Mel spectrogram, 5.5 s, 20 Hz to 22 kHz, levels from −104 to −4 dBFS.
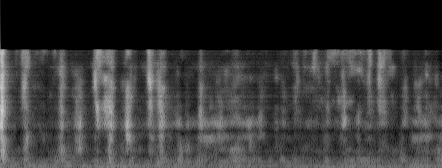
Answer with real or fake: fake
